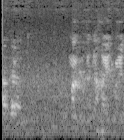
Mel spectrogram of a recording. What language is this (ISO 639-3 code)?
pus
